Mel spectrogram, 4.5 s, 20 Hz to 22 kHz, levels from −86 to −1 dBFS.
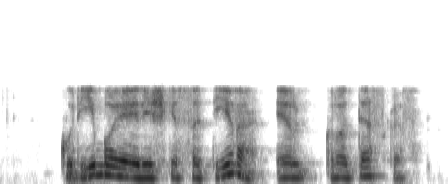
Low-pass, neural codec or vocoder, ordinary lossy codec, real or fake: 3.6 kHz; none; Opus, 64 kbps; real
